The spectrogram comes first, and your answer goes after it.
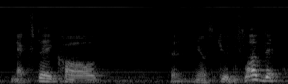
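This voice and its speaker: The voice has a dark, mellow tone with vocal fry and very wide pitch swings, heard with audible room echo. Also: man. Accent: Canadian. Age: 70s. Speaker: business professor. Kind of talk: interview.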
